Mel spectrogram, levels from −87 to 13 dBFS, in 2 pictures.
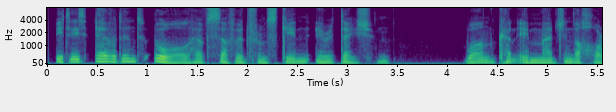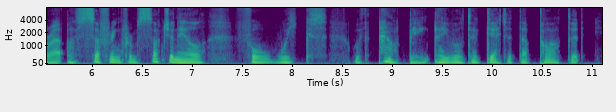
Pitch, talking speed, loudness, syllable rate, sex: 110 Hz, 170 wpm, -20 LUFS, 5.3 syllables/s, male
